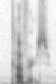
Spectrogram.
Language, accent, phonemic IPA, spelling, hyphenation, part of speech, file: English, US, /ˈkʌvɚz/, covers, cov‧ers, noun / verb, En-us-covers.ogg
- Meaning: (noun) 1. plural of cover 2. The bedclothes; collectively, the sheets, blankets, etc 3. The area of the field near cover and extra cover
